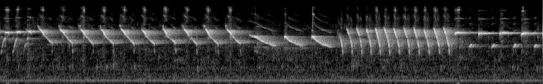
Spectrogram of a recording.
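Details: Canary singing to prompt breeding readiness: a string of evenly spaced sweeping notes, about three per second, speeds into a tight bright trill, then ends in soft repeated two-part whistles, over a low hum.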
